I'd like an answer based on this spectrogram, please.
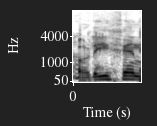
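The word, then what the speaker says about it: Origen: us what to say well both way are fine Oran is how you say it in Spanish so you actually say like if you were a Spanish person but origin is how you would say it if you were not a Spanish speaker but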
